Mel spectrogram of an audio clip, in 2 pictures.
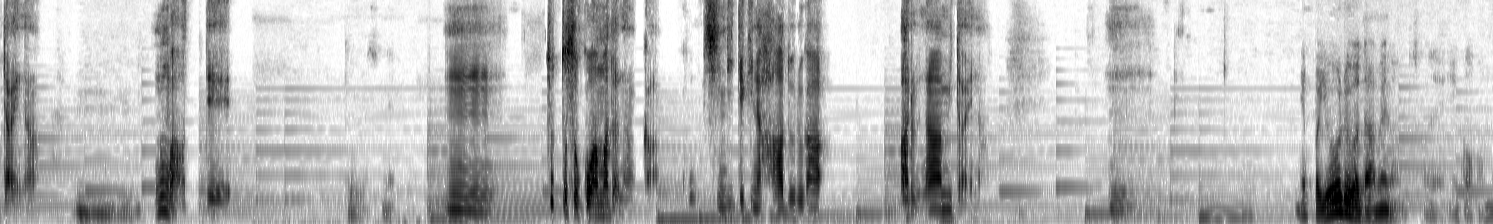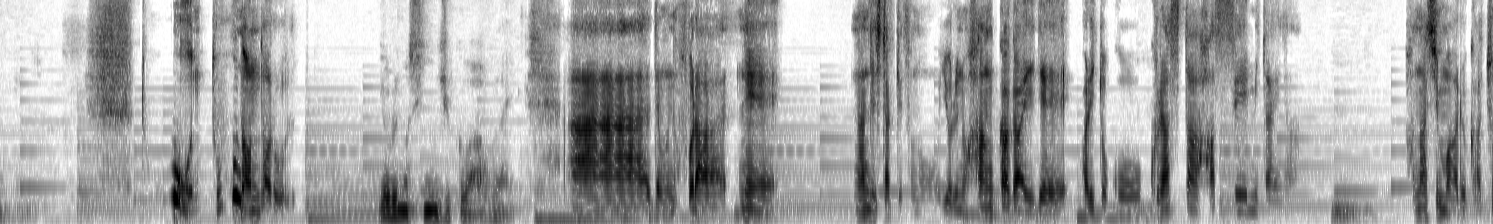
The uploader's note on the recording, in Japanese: リモート収録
